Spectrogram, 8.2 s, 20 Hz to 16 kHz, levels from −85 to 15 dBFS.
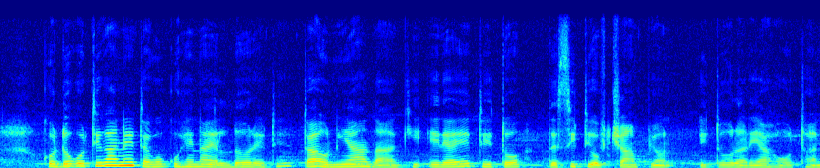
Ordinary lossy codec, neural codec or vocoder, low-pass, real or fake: none; none; 14.4 kHz; real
